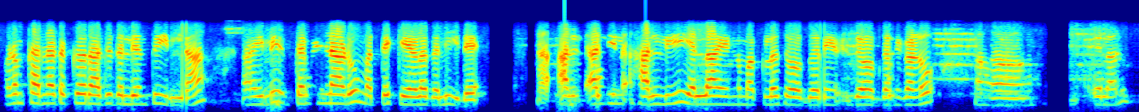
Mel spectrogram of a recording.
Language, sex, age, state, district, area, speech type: Kannada, female, 30-45, Karnataka, Chamarajanagar, rural, conversation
